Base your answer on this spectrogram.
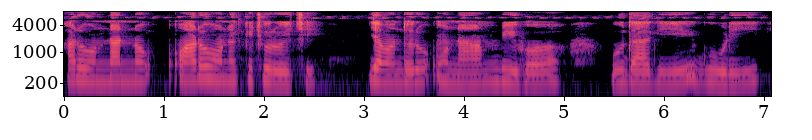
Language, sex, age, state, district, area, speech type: Bengali, female, 45-60, West Bengal, Hooghly, urban, spontaneous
